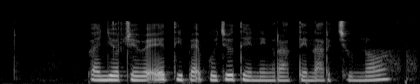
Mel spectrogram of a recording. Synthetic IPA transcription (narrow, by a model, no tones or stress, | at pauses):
b̥ä̤ɲd͡ʒʊrɖ̥e̤weʔed̪̥i̤pɛʔb̥ud̥ʒ̥o̤d̪̥e̤nɪŋrad̪̥ɪnard̥ʒ̥ṳnɔ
